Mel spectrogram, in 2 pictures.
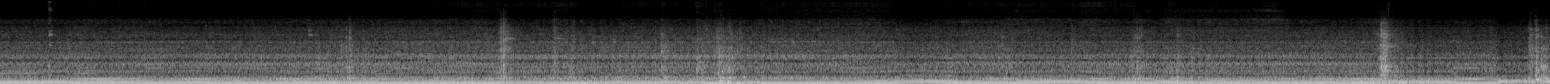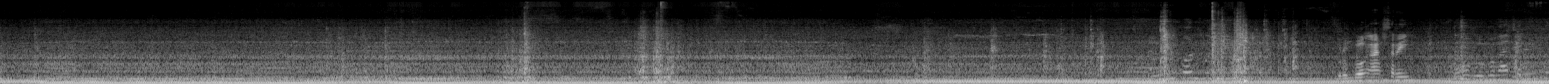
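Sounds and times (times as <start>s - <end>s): excavator diesel engine running: 0.0s - 30.9s.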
